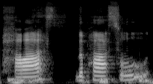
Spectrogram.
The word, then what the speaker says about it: Pass the Parcel: So pass doesn't have the S, it's just pa. Pass.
